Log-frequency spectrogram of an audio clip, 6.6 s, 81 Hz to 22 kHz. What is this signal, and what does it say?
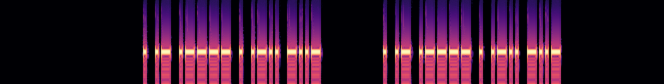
Morse code, heard as a keyed tone, about 40 wpm, 700 Hz. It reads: EA1ELX EA1ELX
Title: DXCC-100 Call Signs - 6 Characters - Repeated 2x - 40wpm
